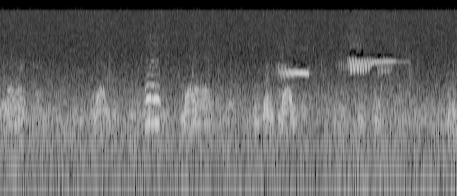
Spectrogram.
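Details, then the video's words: Close-up Snow Goose flight calls: loud, separate nasal honks about every half second, some with a sharp barking edge, over a murmuring flock, with a few thin whistled notes from another bird. "Snow Goose. CU Flight Calls With MD Flock Calls."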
